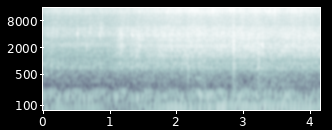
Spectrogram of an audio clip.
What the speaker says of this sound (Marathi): लसूण छान असं तळून घ्यायचं आहे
